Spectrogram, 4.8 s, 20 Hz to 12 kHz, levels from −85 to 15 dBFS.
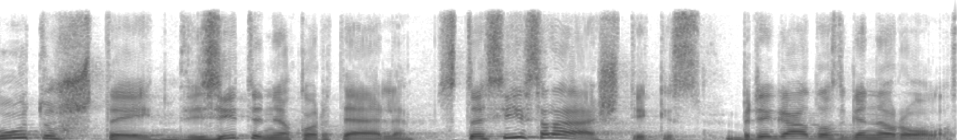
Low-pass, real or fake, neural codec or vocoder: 10.8 kHz; real; none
